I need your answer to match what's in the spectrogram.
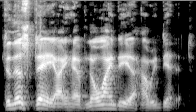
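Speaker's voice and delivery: usual speaking voice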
